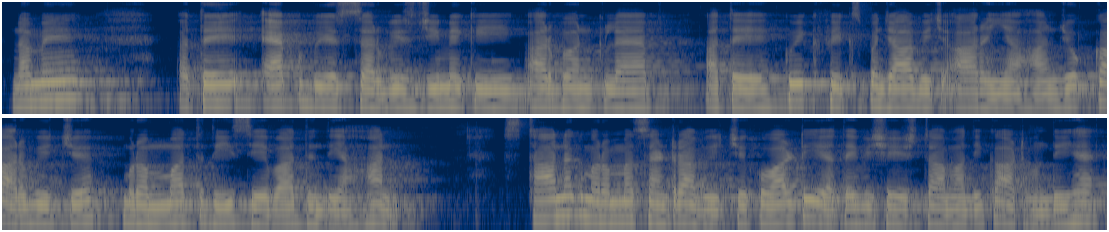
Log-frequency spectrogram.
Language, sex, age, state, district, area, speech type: Punjabi, male, 30-45, Punjab, Jalandhar, urban, spontaneous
